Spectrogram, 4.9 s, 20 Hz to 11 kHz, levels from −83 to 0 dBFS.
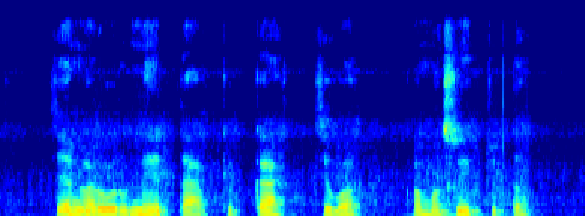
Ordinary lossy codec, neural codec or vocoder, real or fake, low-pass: none; none; real; 9.9 kHz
